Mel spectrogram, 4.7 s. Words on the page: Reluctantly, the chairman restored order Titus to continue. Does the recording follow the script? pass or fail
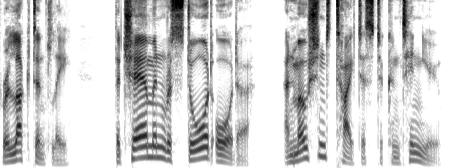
fail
